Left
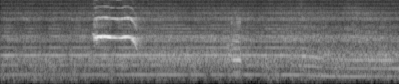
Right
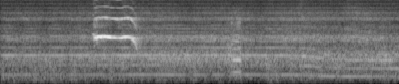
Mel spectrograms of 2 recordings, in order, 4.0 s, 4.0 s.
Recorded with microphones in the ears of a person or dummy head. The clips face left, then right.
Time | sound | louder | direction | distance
0.9 | a scream | right 1 dB | 80° right | ?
